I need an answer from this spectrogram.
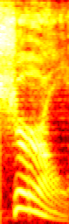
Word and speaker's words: Shirley: All of y'all want to wish my big sis Shirley, pronounced Cheryl, a happy double nickel birthday.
